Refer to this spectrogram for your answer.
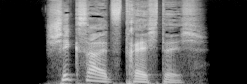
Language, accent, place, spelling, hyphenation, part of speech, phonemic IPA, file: German, Germany, Berlin, schicksalsträchtig, schick‧sals‧träch‧tig, adjective, /ˈʃɪkzaːlsˌtrɛçtɪç/, De-schicksalsträchtig.ogg
- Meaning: fateful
